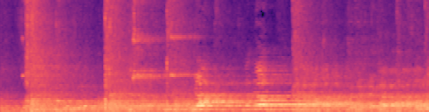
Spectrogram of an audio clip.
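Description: Badminton rally: several sharp racket strikes on the shuttlecock, echoing in a large hall, with players and onlookers shouting and talking over them, loudest about three and four seconds in.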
